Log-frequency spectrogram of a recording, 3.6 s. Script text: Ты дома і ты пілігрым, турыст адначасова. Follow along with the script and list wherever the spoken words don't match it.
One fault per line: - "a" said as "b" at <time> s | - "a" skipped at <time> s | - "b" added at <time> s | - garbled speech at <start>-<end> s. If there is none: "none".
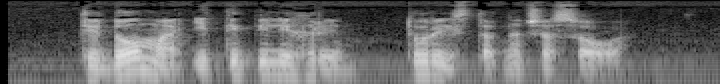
none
